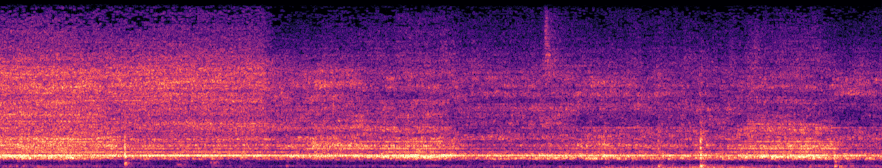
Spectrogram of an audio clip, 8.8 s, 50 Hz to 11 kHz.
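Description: A heat gun blows steadily at close range while heating a vinyl decal on a Camaro V6 engine, a loud constant airy roar with a slight shift in tone partway through and a few faint ticks underneath.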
